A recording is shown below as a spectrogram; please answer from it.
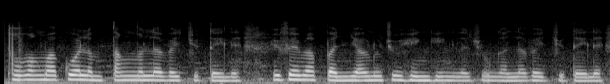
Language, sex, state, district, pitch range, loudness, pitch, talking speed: Wancho, male, Arunachal Pradesh, Longding, 180-205 Hz, -15 LUFS, 190 Hz, 195 wpm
